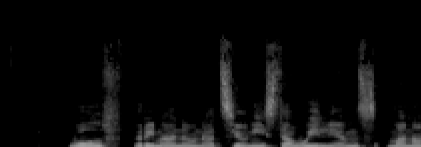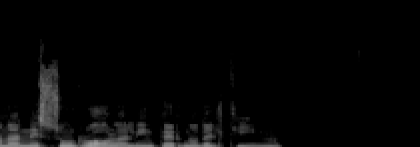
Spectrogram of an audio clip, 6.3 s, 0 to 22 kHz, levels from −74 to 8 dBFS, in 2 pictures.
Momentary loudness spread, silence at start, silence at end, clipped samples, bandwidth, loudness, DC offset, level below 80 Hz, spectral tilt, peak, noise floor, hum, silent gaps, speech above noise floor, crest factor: 9 LU; 0.5 s; 1.05 s; under 0.1%; 16.5 kHz; -33 LUFS; under 0.1%; -66 dBFS; -5 dB/octave; -16 dBFS; -77 dBFS; none; none; 45 dB; 18 dB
